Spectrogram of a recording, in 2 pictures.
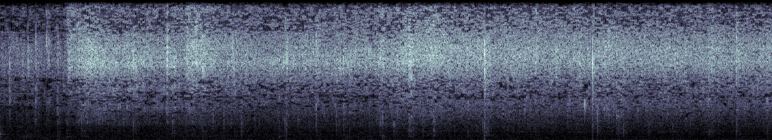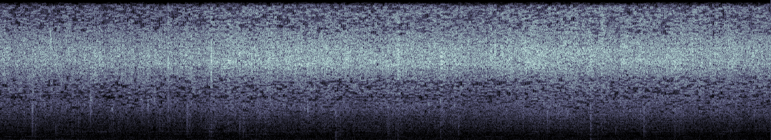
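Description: Turmeric-coated broiler chicken pieces fry in a pan of hot oil, giving a loud, steady sizzle that starts abruptly as the meat goes in and holds throughout, with occasional crackles.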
